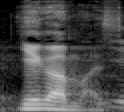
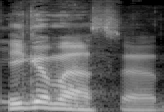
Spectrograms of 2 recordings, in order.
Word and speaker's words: Jägermeister: the Currywurst and the Geigermeister, right? – Jägermeister. – Jägermeister, the right way to say it.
